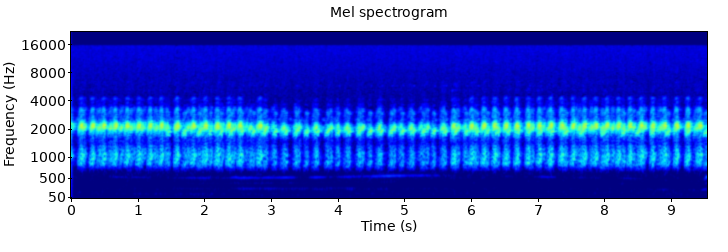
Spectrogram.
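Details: Tree frogs calling after dark at a north-east Italian forest pond in mid April, a rhythmic, rapid pulsing croak chorus holding steady the whole time, with faint low droning sounds underneath.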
